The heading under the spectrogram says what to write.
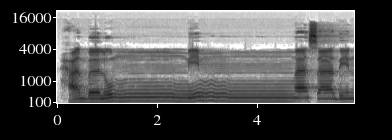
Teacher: nun sukun bertemu mim, sama harus mingkem ya, mendengung tapi dengan merapatkan bibir kita. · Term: idgham bi ghunnah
